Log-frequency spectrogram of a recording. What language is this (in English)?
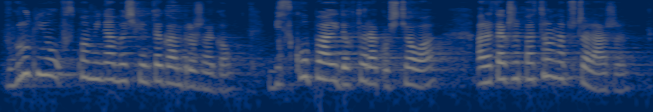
Polish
